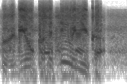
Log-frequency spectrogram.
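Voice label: Speech, Russian; Allied Flight; splash bandit; DCS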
